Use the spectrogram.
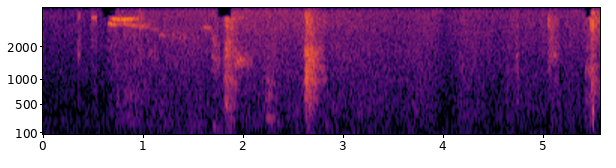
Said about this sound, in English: This dog is, I think he gets jealous, too.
